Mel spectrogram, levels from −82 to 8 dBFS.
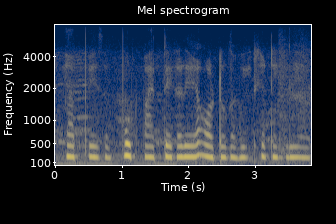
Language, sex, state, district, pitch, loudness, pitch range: Hindi, female, Bihar, Muzaffarpur, 225 Hz, -18 LUFS, 220-230 Hz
